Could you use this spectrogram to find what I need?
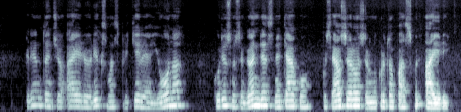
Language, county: Lithuanian, Tauragė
